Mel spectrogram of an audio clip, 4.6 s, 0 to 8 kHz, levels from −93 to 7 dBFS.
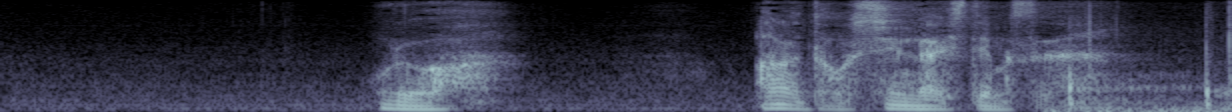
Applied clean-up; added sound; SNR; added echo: none; none; none; none.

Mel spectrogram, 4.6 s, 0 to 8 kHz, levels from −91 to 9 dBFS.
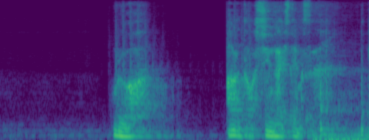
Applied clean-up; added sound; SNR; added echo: neural separator model SepFormer DNS4.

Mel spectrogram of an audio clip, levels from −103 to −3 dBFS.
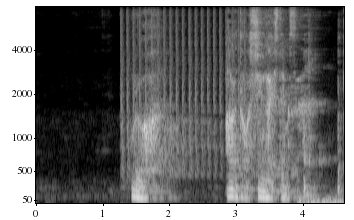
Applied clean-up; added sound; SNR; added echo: classical method WPE with log-MMSE.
